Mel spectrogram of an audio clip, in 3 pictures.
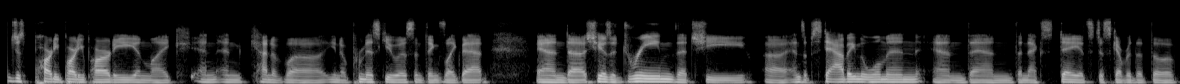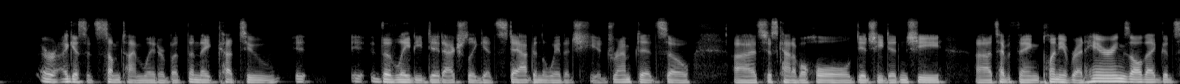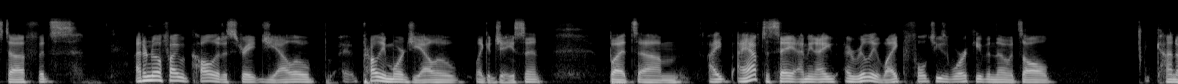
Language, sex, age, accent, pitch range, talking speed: English, male, 30-49, American, 100-120 Hz, 220 wpm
